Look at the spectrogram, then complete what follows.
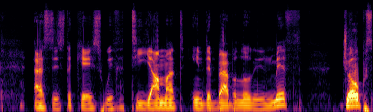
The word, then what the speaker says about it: Tiamat: Am I pronouncing that wrong to how do I say that? Tiamat what? Tyamat. Tiamat. I'm gonna put a Y in front of the A. Listen, Tiamat's fine.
